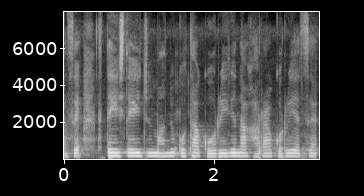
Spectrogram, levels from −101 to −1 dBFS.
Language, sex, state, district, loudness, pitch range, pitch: Nagamese, female, Nagaland, Dimapur, -17 LUFS, 165-180 Hz, 175 Hz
